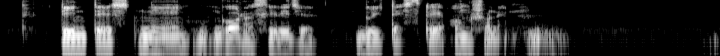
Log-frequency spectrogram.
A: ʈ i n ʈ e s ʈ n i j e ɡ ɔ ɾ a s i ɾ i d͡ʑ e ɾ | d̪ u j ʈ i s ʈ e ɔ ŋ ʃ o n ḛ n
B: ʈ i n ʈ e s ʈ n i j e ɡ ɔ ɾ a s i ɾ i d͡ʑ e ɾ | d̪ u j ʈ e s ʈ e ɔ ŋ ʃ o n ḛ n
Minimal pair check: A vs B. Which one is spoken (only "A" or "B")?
B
